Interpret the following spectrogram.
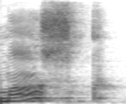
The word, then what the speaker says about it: mosque: And mosque, also no U, no E. Even the E is silent.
